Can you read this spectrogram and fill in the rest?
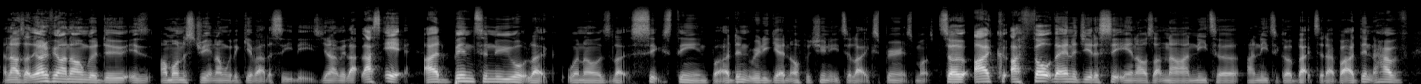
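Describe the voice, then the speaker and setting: A young man with a deep, smooth, resonant voice chats easily as an interview guest. His talk is laid-back and loose, full of filler phrases. The sound is close and dry, as in a studio. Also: racing, few pauses, no room sound. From Greek heritage, grew up outside Greece. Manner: laid-back, peppered with "like" and "you know what I mean". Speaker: hip-hop artist guest. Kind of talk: casual interview chat. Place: recording studio.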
